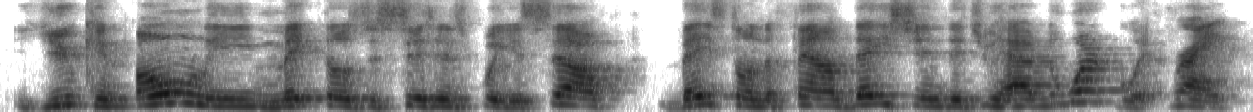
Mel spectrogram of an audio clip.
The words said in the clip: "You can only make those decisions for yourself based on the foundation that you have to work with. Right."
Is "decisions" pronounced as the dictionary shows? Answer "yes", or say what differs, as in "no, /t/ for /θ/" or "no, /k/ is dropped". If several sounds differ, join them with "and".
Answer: yes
